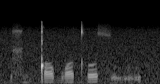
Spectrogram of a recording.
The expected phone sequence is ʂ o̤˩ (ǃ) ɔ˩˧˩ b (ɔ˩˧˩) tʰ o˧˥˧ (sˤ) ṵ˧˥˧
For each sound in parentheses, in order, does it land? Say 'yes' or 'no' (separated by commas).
yes, yes, no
